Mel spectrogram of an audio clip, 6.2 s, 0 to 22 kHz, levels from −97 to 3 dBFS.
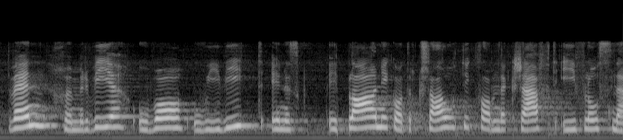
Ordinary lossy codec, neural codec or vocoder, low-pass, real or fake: none; none; 7.2 kHz; real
